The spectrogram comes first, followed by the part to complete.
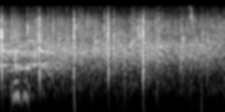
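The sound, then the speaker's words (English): A crowd claps after being asked if any Puerto Ricans are in the audience, a steady patter of many overlapping hands, with a few sharper, louder claps standing out at regular intervals over the bright, dense wash. “Are there any Puerto Ricans in the audience? Clap if you're.”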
